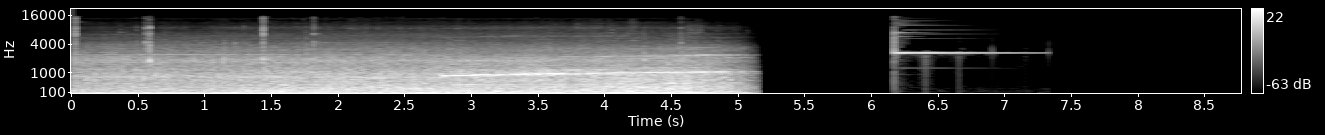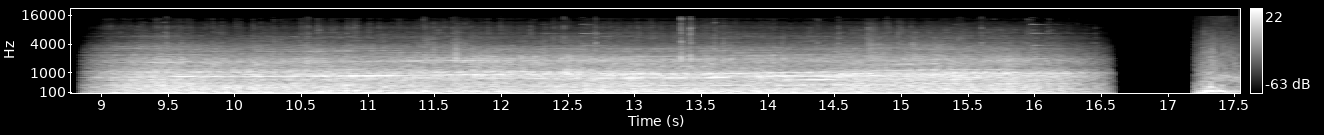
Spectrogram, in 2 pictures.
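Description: A tram rolls past close by with a whining motor.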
